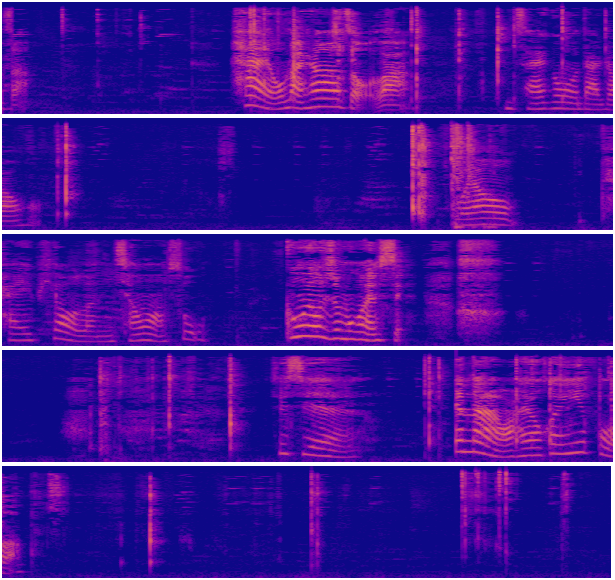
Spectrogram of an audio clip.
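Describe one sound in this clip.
A spoon clinks against a plastic cup.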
